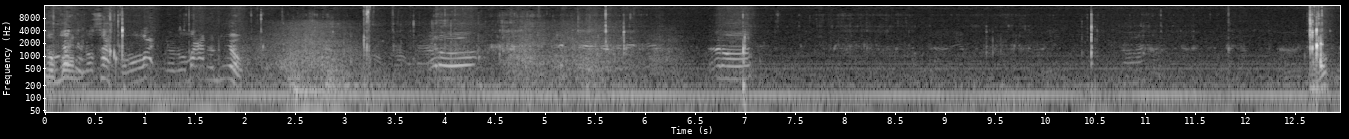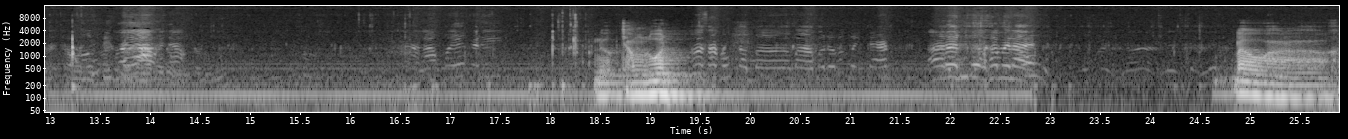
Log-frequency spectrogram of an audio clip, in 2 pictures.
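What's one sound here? Young men talk and call out with animation outdoors.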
